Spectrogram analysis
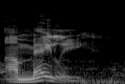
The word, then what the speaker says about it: Amelie: So hello to Jonathan and Amelie, his mother. Got the correct pronunciation of A-M-E-L-I-E, Paul.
